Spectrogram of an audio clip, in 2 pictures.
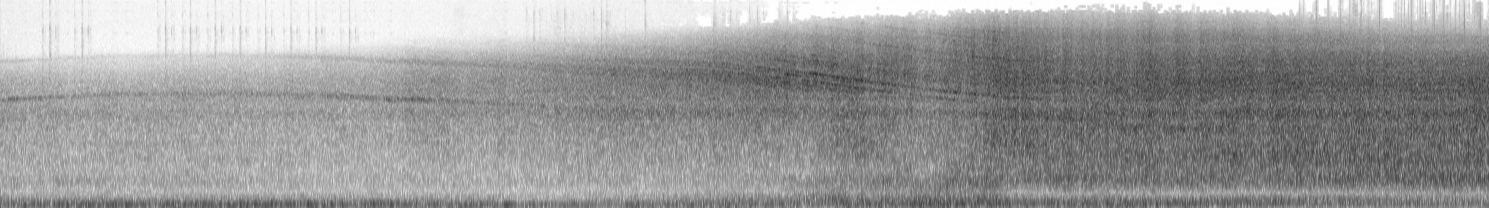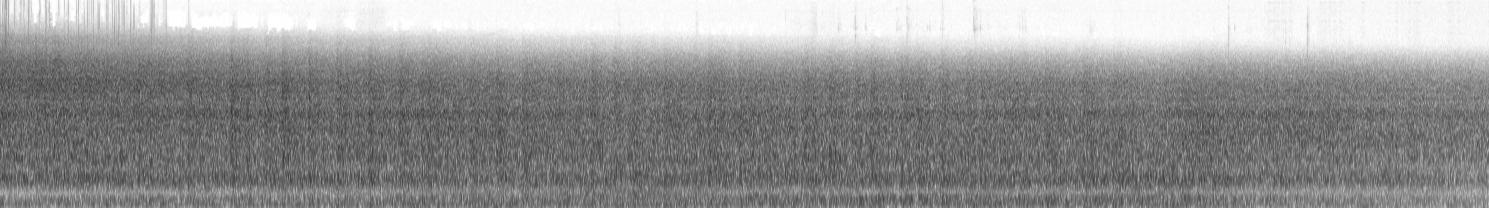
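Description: A large jet's engines roar loudly as the plane rolls down the runway.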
